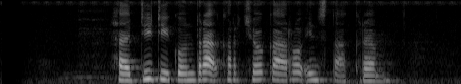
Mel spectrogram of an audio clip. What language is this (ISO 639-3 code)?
jav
